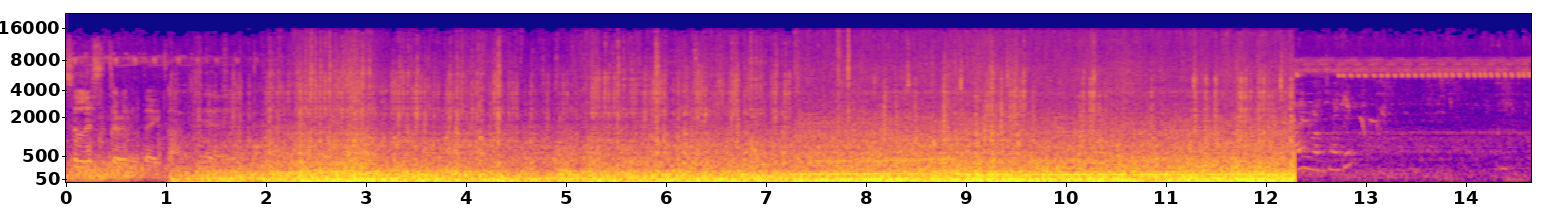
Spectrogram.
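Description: Vehicle driving on an unsealed red dirt road, heard from inside the cabin: a steady low engine drone and road rumble. It starts about a second in and cuts off suddenly near the end.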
